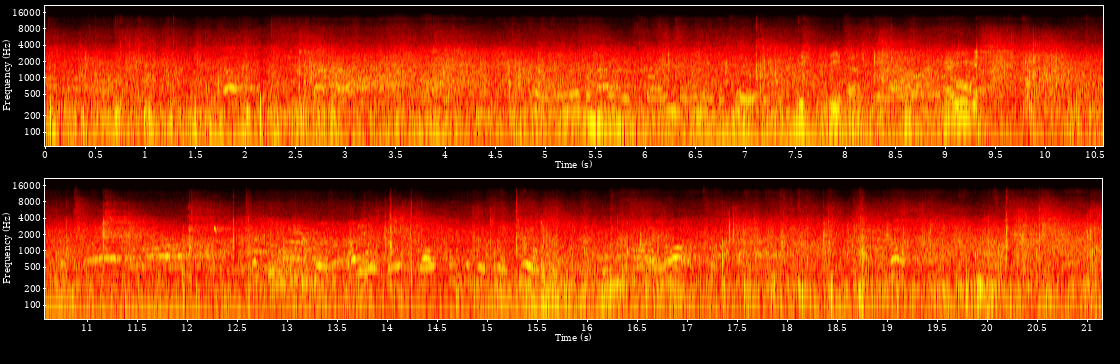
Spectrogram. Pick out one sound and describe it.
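Skate blades scrape and hiss on ice.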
